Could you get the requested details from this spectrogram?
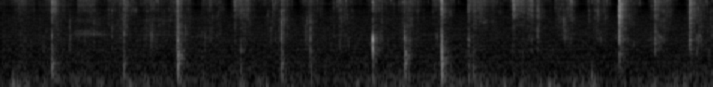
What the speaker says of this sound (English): And then you're just going to mix all that together.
